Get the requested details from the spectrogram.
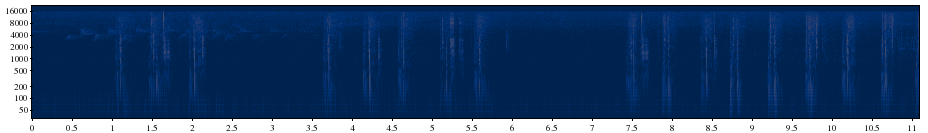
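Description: Footsteps thud steadily on wooden steps.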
